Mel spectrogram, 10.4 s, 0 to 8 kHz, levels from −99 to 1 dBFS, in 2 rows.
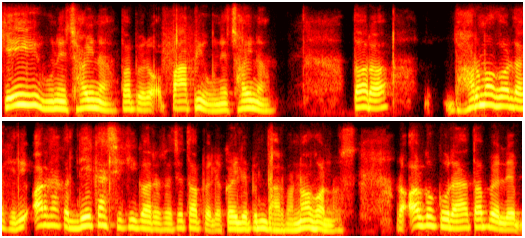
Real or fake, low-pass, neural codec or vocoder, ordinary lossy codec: real; 7.2 kHz; none; Opus, 16 kbps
